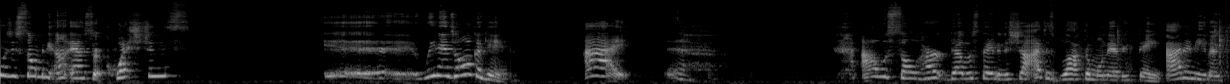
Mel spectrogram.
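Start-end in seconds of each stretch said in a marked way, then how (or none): 3.2-6.8 high, tearful break; real tearful catch. Real, not acted. A high, tearful voice as she recalls the breakup. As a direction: let the voice catch and crack. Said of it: "crying heard".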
